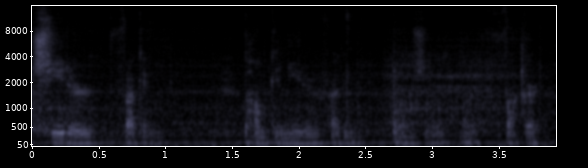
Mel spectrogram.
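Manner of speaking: very low, hushed grumbling; muttered whispering curses. Real, not acted. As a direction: curse under your breath, barely audible. Sulking after being cheated.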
